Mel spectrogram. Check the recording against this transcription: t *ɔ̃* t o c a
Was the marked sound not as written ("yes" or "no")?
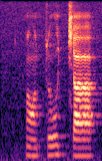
no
